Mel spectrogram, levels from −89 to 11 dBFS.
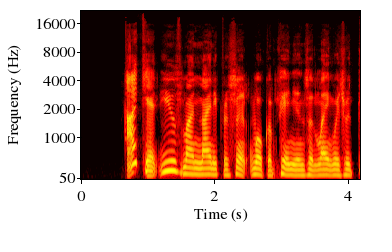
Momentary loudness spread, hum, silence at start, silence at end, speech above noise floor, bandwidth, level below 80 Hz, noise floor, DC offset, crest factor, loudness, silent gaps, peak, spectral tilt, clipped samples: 6 LU; none; 0.65 s; 0.15 s; 62 dB; 17 kHz; -66 dBFS; -82 dBFS; under 0.1%; 18 dB; -20 LUFS; none; -2 dBFS; -6.5 dB/octave; under 0.1%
